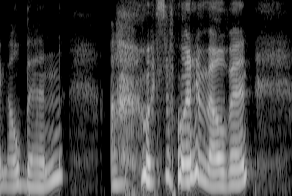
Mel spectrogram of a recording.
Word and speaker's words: Melbourne: We say it like that, not Melbourne. We say Melbourne.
